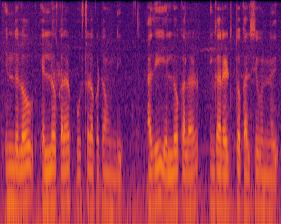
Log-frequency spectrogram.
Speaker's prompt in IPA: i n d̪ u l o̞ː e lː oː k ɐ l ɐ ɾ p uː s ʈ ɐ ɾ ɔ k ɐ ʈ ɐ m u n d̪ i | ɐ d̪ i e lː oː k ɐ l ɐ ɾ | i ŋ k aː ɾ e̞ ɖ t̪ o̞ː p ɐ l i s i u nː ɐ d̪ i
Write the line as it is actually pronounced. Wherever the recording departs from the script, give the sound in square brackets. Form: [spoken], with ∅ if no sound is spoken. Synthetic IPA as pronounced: i n d̪ u l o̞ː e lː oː k ɐ l ɐ ɾ p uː s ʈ ɐ ɾ ɔ k ɐ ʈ ɐ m u n d̪ i | ɐ d̪ i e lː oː k ɐ l ɐ ɾ | i ŋ k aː ɾ e̞ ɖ t̪ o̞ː [k] ɐ l i s i u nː ɐ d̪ i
